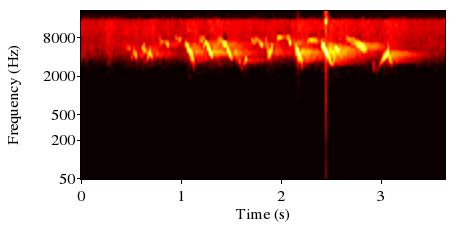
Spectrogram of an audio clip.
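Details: An olive-backed pipit (Anthus hodgsoni) sings from atop a flowering tree, a quick, high burst of thin, sibilant chirps and buzzy downslurred notes lasting about three seconds, against a quiet background.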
